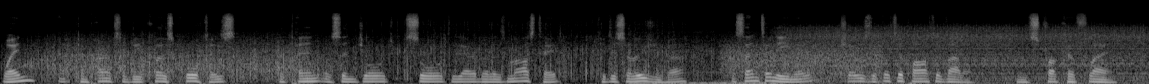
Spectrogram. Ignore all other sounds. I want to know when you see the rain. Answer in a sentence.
You can hear the rain from 0.0 to 8.8 s.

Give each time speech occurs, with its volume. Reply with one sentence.
The speech can be heard from 0.0 to 11.3 s, at a steady volume.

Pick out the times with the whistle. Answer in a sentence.
You can't hear the whistle here.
